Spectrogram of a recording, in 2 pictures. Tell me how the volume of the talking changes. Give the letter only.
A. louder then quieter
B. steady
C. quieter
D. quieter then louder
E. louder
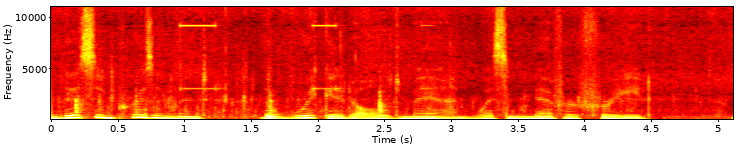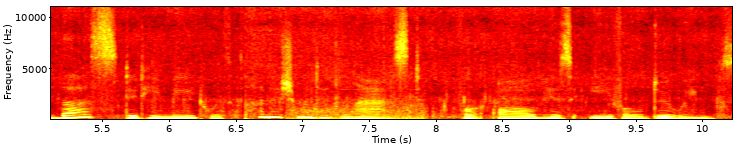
B.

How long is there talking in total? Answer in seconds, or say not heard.
10 s.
